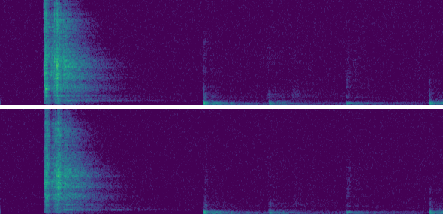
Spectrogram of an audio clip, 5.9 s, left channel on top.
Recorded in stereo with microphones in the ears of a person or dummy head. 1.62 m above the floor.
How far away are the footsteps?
About 2.5 m.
